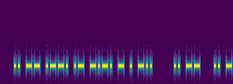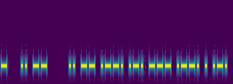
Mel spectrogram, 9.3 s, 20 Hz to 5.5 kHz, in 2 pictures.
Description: Morse code, heard as a keyed tone, about 30 wpm, 600 Hz. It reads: IMPACTED IM IM IM IMPROPER
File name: IM8 30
